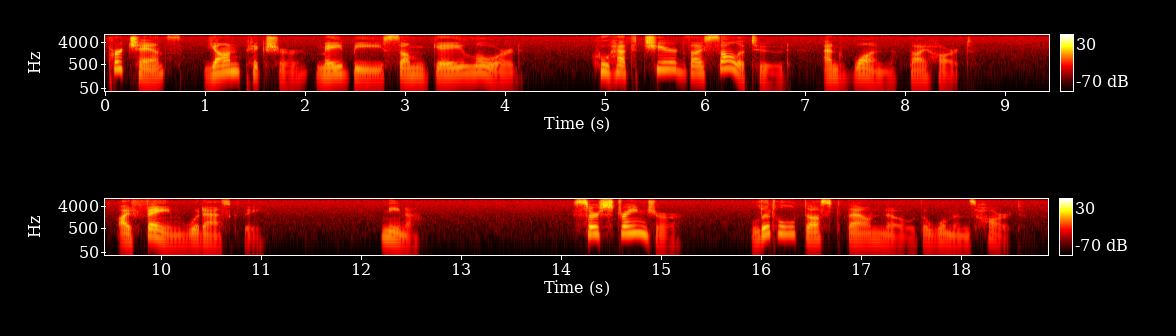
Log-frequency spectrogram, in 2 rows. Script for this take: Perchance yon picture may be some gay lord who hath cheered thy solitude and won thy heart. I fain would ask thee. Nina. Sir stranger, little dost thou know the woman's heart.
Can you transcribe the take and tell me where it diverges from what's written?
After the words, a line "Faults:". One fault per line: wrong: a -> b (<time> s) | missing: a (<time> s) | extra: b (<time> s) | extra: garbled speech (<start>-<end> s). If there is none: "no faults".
Perchance yon picture may be some gay lord who hath cheered thy solitude and won thy heart. I fain would ask thee. Nina. Sir stranger, little dost thou know the woman's heart.
Faults:
no faults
